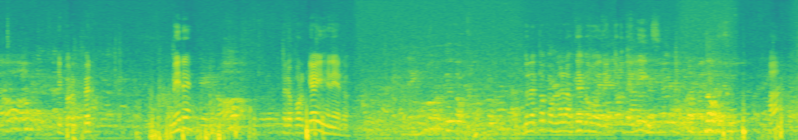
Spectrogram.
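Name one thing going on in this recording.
Several men argue loudly in an echoing hall.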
